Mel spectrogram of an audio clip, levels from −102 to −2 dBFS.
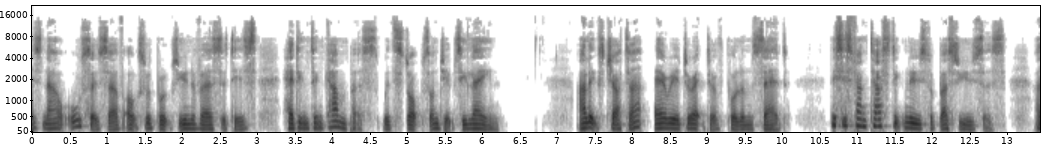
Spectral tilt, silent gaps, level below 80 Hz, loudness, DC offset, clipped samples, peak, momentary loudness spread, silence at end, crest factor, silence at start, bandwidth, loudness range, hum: -4.5 dB/octave; 6.33-6.69 s, 8.24-8.28 s, 10.12-10.16 s; -56 dBFS; -29 LUFS; under 0.1%; under 0.1%; -8 dBFS; 9 LU; 0 s; 20 dB; 0 s; 15.5 kHz; 2 LU; none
